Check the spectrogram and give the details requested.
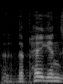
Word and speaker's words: Pagan: Rick, my question is, so the Pagans, I don't know if I'm pronouncing that right. How do they pronounce the last name? Madam Chair, Commissioner Nelson, I believe it's Pagan.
